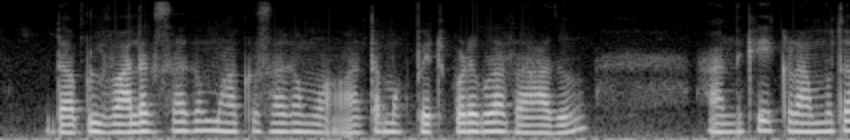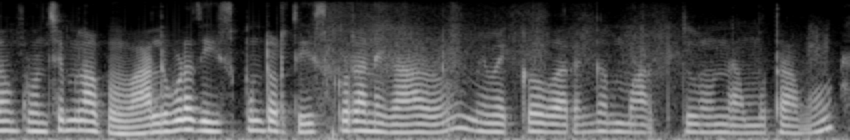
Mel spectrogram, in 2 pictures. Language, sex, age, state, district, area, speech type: Telugu, female, 30-45, Telangana, Hanamkonda, rural, spontaneous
